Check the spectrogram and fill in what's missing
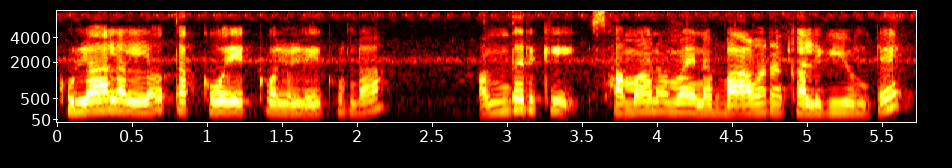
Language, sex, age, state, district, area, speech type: Telugu, female, 30-45, Telangana, Warangal, rural, spontaneous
